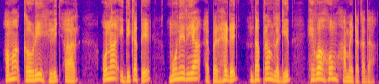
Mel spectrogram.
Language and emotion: Santali, neutral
